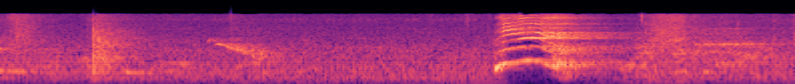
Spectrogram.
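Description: A Shiba Inu puppy gives a short, high, rising-then-falling yelp in a quiet room.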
